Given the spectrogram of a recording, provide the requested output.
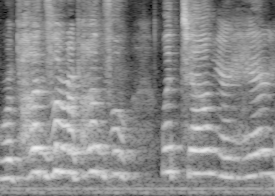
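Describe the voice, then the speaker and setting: Squeaky and extremely high-pitched, a woman's put-on character voice comes through. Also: moderate pace. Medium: read story.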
